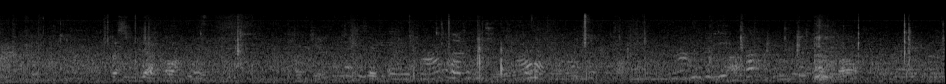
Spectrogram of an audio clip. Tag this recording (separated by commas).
Speech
